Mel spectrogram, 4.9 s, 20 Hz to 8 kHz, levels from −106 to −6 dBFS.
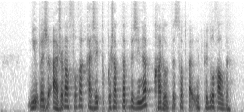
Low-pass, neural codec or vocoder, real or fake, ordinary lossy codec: none; codec, 16 kHz, 0.5 kbps, FunCodec, trained on LibriTTS, 25 frames a second; fake; none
